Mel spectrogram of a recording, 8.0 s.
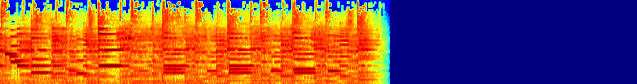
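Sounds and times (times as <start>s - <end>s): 
shuffle rhythm music: 0.0s - 4.8s.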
